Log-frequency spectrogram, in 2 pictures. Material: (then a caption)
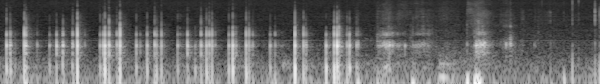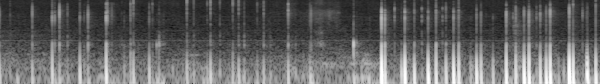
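Cardboard. Fingernails tap and scratch across the cover and edges of a solid cardboard hardcover book, making a quiet, steady stream of quick, dull, low taps with very short decay and soft scratching between them. Near the end, the taps grow sharper and louder.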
